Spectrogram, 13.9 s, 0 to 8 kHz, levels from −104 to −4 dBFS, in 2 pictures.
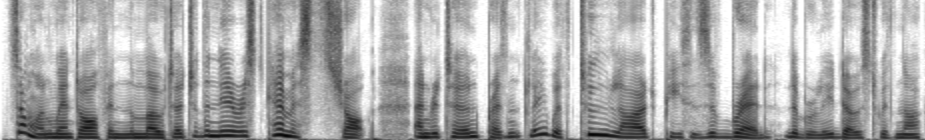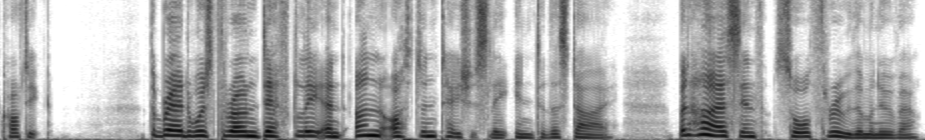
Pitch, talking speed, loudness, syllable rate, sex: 215 Hz, 175 wpm, -19 LUFS, 5.7 syllables/s, female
